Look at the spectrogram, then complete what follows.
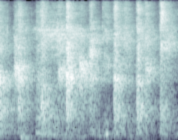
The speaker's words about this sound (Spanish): Bueno, nos damos un fuerte aplauso al Todopoderoso.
